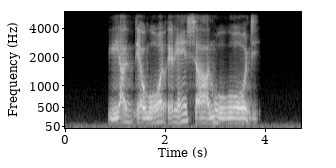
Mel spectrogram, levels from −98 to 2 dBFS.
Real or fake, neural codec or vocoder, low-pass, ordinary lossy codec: fake; autoencoder, 22.05 kHz, a latent of 192 numbers a frame, VITS, trained on many speakers; 5.4 kHz; Opus, 64 kbps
